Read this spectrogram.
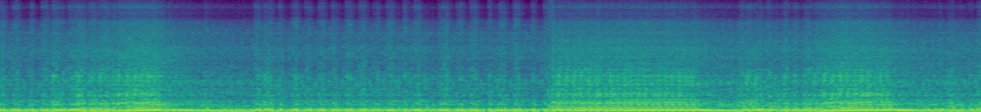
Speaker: It sounds very rough, but I think that's timing and carburetor settings.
